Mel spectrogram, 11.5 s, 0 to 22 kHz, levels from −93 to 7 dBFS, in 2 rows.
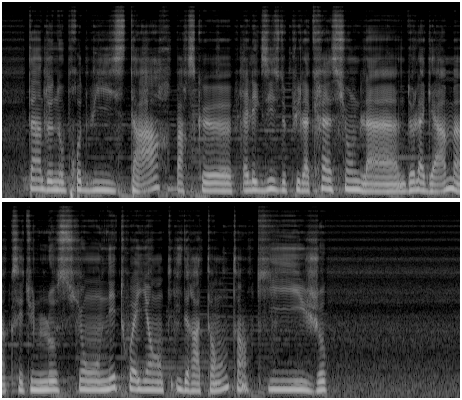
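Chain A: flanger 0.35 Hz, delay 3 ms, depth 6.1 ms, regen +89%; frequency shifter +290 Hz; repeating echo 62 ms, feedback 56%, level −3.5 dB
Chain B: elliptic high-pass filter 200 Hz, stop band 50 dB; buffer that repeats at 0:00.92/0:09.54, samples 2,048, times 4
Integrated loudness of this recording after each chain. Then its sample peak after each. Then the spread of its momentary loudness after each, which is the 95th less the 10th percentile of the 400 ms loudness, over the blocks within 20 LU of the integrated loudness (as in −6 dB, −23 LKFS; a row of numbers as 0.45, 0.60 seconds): −33.0, −35.0 LKFS; −18.5, −19.0 dBFS; 7, 6 LU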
